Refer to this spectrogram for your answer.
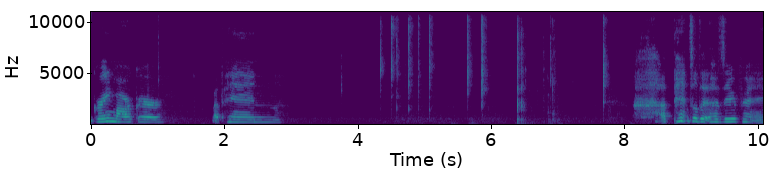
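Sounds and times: pens and pencils clicking: 4.4s - 7.0s.

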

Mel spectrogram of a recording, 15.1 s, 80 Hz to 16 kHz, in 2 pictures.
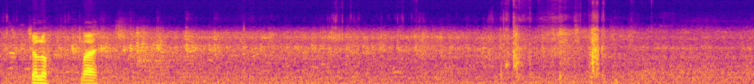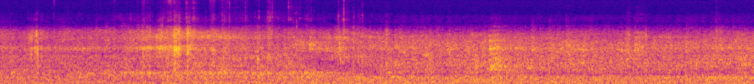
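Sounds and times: heavy machinery running: 0.0s - 15.0s.

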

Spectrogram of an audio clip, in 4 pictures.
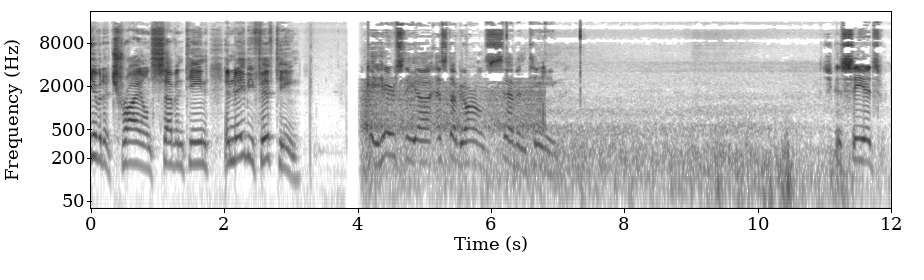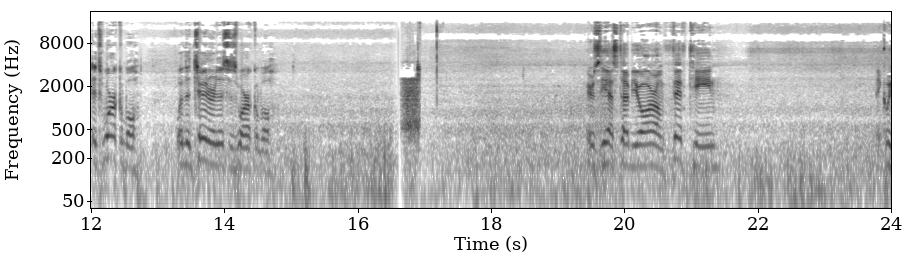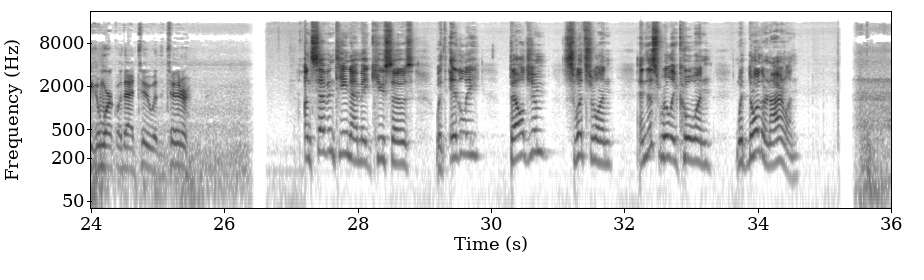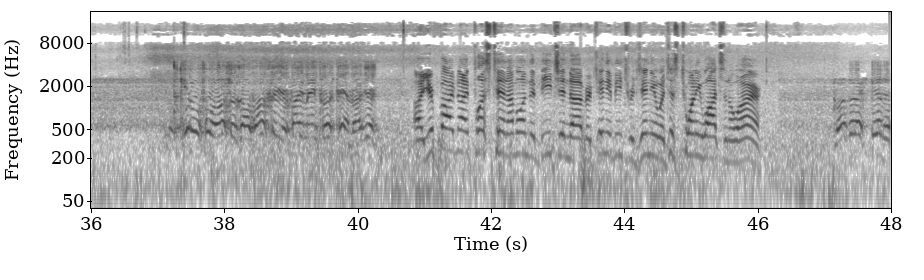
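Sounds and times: wind buffeting microphone: 4.0s - 26.5s, 35.4s - 48.0s
man's voice over radio speaker: 4.1s - 7.2s, 37.1s - 46.1s, 47.2s - 48.0s.

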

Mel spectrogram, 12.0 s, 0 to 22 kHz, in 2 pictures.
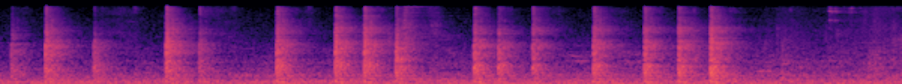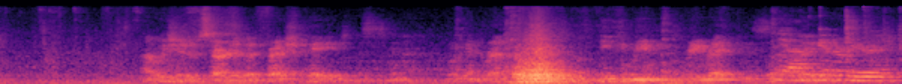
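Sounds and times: chalk tapping and scraping on blackboard: 0.0s - 4.9s.

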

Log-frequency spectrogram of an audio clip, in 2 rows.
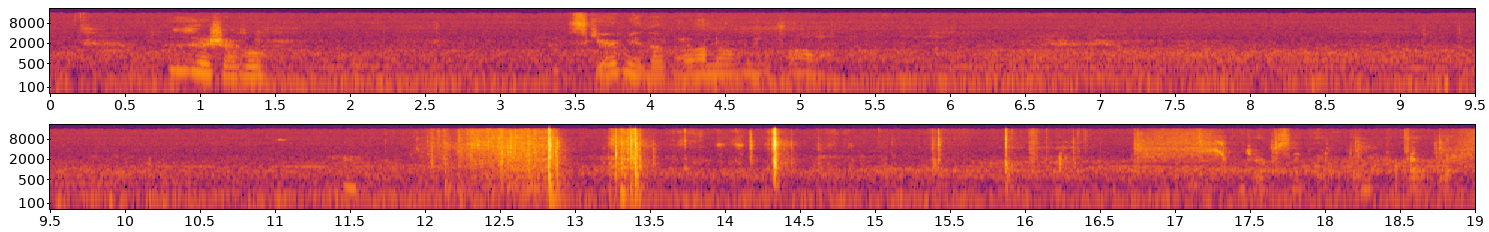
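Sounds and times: sliding door scraping: 12.0s - 13.5s, 16.7s - 17.4s.

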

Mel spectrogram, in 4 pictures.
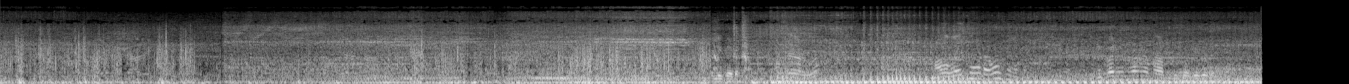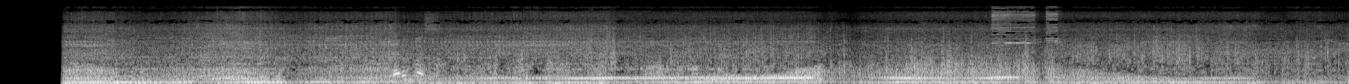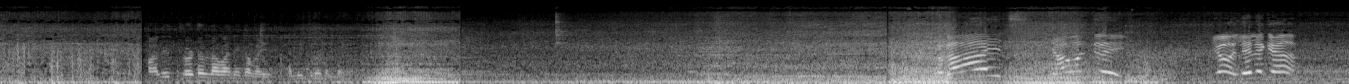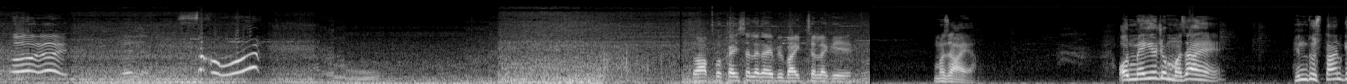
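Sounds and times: road and traffic noise: 0.0s - 12.6s, 14.1s - 53.9s
voices talking: 36.1s - 43.6s.

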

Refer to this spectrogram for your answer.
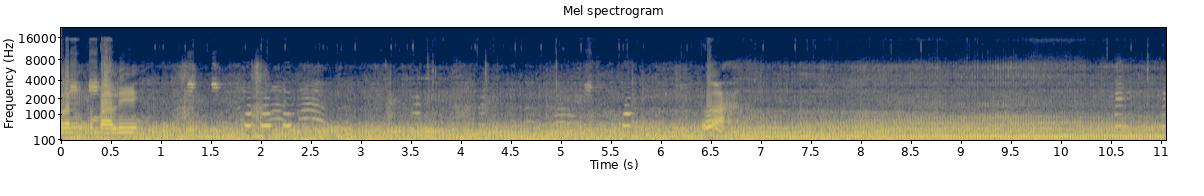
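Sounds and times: motorcycle engines rumbling: 0.0s - 11.0s
voices calling: 1.3s - 5.8s.

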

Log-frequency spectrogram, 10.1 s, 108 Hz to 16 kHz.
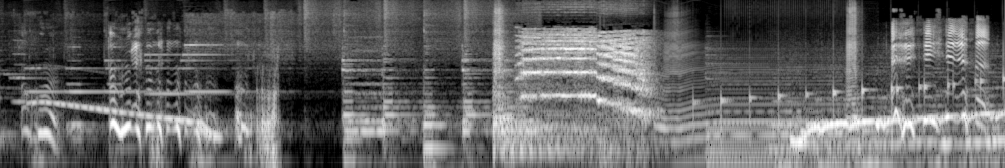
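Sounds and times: cartoon background music: 0.0s - 2.8s, 3.4s - 10.0s.

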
